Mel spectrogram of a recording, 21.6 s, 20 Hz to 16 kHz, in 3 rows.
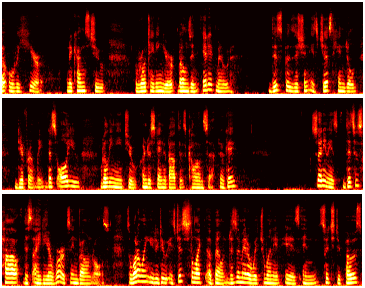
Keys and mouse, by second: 12.0 shift+middle click, 15.4 a, 17.8 right click, 20.3 click.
